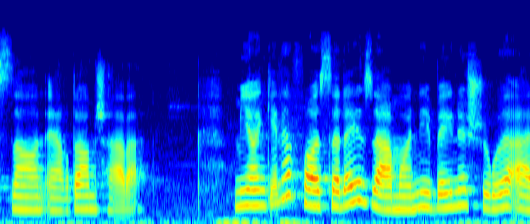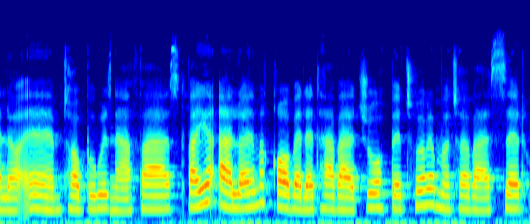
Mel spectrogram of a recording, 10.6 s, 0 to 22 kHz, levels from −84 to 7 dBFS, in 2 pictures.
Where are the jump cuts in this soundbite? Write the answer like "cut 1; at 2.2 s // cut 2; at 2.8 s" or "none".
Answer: cut 1; at 6.4 s // cut 2; at 7.1 s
